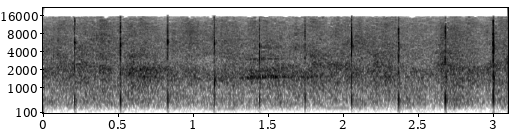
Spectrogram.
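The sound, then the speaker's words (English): A church audience applauds the newest member after a baptism: a steady, evenly spaced series of about ten sharp claps stands out over a soft, continuous wash of clapping, with no talking. “So let's give a round of applause to the newest member of our Christian faith.”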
